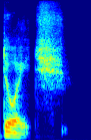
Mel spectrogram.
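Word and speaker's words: Deutch: Mabel works at the store, played by Zoe Dutch. – It's actually pronounced Deutsch, just so you know.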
